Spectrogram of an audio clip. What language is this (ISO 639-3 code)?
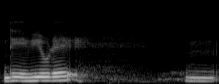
mal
